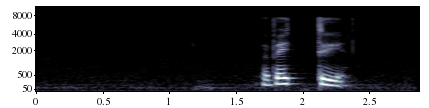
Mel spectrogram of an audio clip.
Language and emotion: Russian, angry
